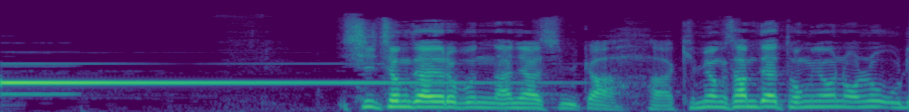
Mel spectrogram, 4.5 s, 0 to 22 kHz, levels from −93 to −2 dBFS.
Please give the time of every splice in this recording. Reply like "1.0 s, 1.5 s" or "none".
1.0 s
